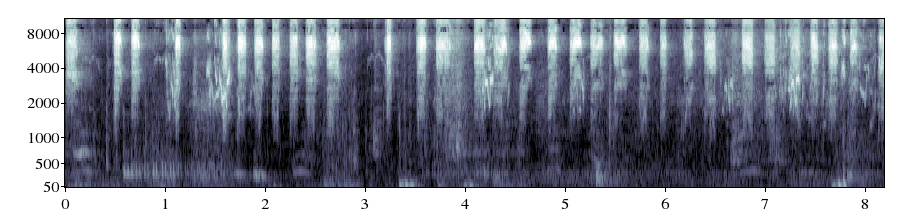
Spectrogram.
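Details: Pet budgerigars chattering together: rapid, sharp high chirps repeated in quick bursts, almost without pause, with a few soft low thumps in the background.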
